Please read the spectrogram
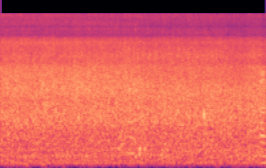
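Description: Fast, shallow river running over rocks in white-water rapids: a steady rush of water.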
